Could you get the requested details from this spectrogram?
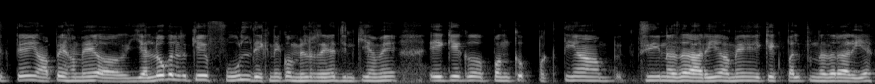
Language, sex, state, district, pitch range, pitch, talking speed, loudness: Hindi, male, Chhattisgarh, Kabirdham, 165-185 Hz, 175 Hz, 225 wpm, -20 LUFS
